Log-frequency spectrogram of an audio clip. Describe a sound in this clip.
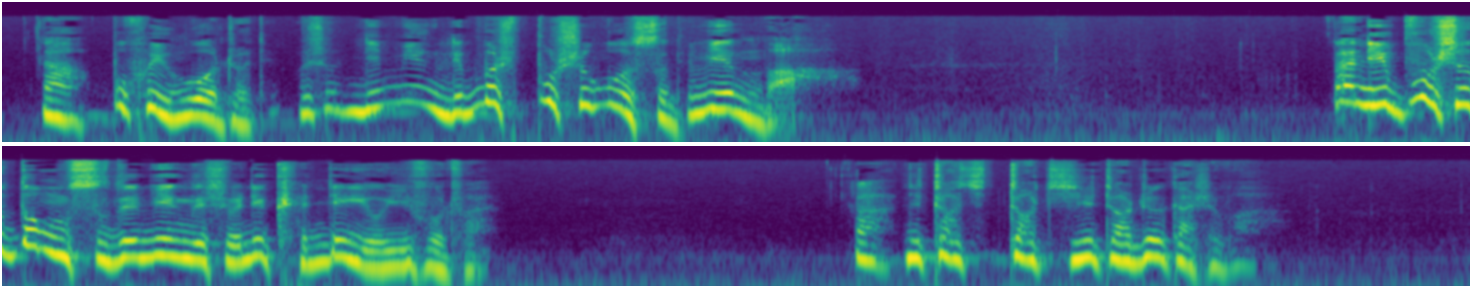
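An elderly man speaks calmly and warmly into a close microphone, in short phrases with pauses.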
